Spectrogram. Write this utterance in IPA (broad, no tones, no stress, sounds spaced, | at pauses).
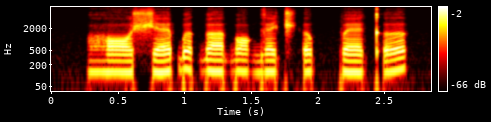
ɦ ɔ ʃ ɛ ɓ ə ɠ ɐ ɠ ɔ ɡ ɛ t͡ʃʼ ə pː ɛ kʼ ə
